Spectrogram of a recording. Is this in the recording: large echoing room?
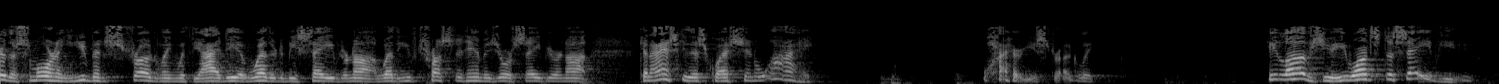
yes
